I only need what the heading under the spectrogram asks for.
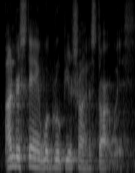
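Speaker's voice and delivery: normal talking voice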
